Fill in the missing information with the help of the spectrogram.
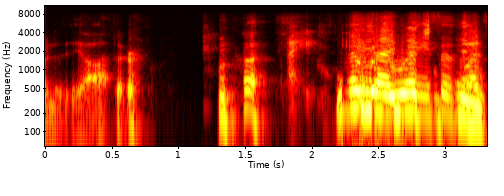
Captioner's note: laughs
